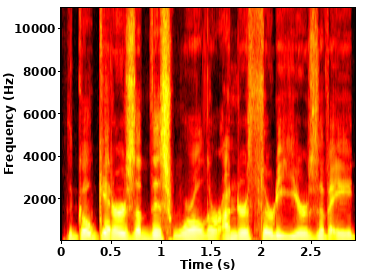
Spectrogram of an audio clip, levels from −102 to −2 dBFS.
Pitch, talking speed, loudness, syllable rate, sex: 145 Hz, 245 wpm, -14 LUFS, 5.9 syllables/s, male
